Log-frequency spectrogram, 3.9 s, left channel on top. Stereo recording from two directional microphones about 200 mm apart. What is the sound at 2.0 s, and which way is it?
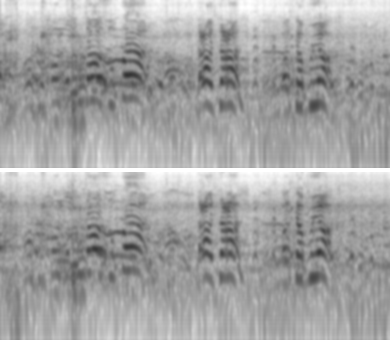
Speech, 30° right (ahead or behind).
